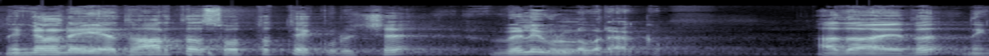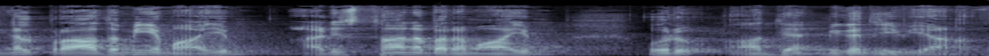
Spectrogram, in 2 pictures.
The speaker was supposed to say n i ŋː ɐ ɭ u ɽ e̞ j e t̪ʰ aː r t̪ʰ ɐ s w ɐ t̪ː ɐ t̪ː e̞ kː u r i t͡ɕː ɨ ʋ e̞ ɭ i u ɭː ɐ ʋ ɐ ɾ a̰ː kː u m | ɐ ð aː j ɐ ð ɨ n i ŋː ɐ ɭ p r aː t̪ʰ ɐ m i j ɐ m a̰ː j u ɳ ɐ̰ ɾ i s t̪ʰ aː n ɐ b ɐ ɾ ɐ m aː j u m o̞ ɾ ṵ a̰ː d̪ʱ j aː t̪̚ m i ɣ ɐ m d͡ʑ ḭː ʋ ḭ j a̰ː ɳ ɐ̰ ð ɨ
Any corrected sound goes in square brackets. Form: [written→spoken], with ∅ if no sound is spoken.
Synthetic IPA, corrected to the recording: n i ŋː ɐ ɭ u ɽ e̞ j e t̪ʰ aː r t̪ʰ ɐ s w ɐ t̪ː ɐ t̪ː e̞ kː u r i t͡ɕː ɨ ʋ e̞ ɭ i u ɭː ɐ ʋ ɐ ɾ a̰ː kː u m | ɐ ð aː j ɐ ð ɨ n i ŋː ɐ ɭ p r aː t̪ʰ ɐ m i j ɐ m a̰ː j u [ɳ→m] ɐ̰ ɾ i s t̪ʰ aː n ɐ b ɐ ɾ ɐ m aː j u m o̞ ɾ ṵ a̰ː d̪ʱ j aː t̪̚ m i ɣ ɐ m d͡ʑ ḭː ʋ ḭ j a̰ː ɳ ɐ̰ ð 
